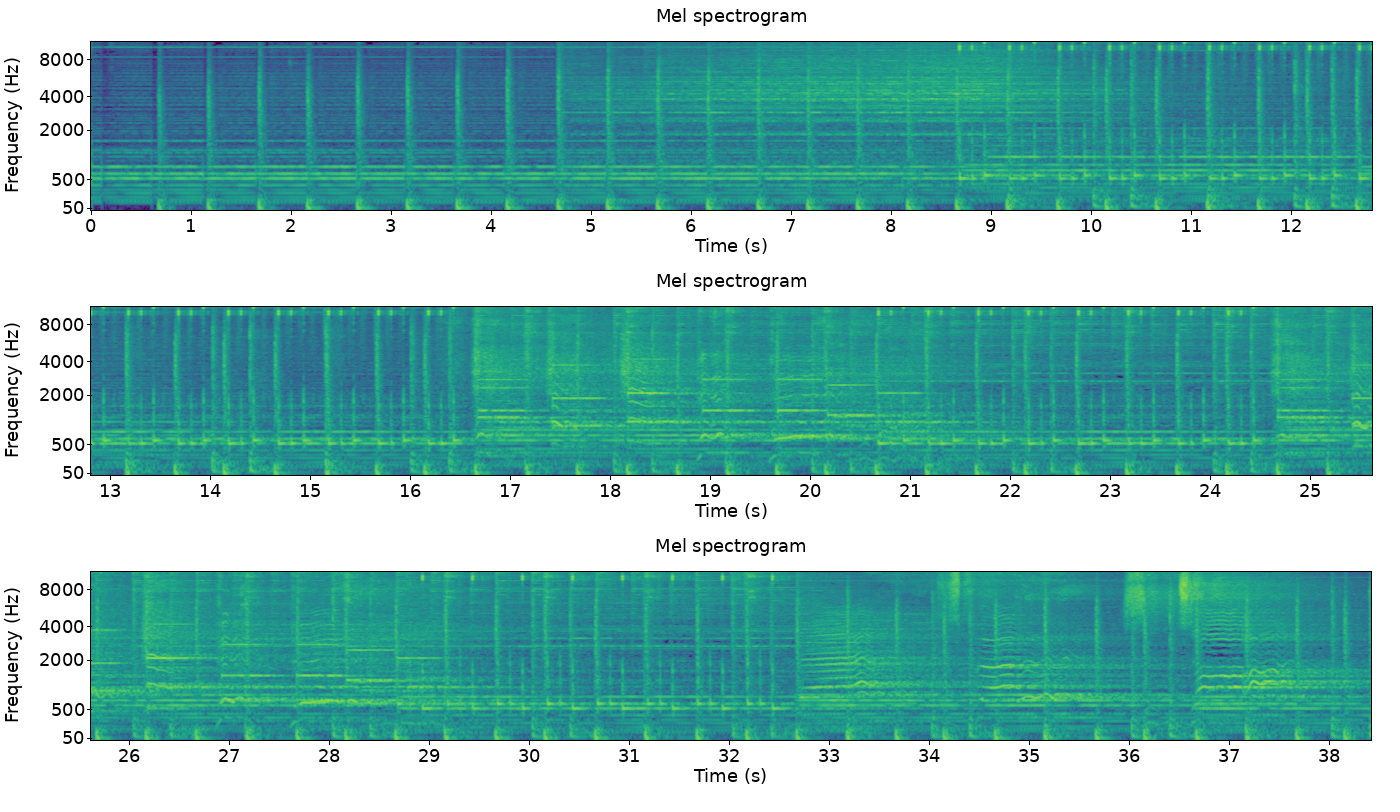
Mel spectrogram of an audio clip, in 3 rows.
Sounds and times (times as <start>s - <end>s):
Music: 0.0s - 38.4s.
